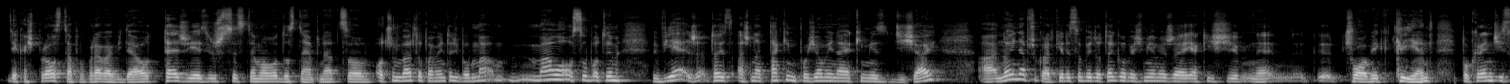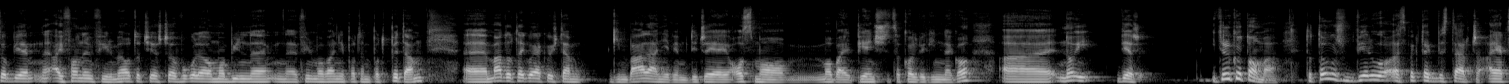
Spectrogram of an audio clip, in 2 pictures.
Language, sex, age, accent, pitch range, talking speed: Polish, male, 40-59, native, 130-170 Hz, 180 wpm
